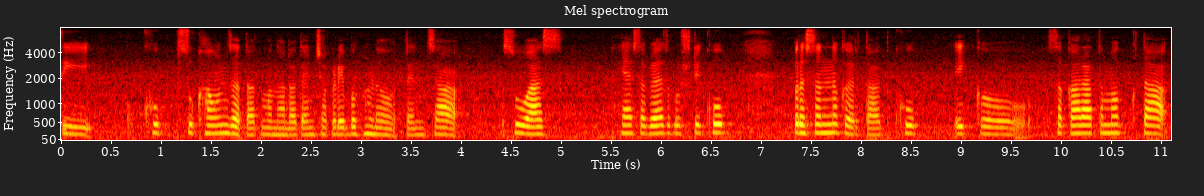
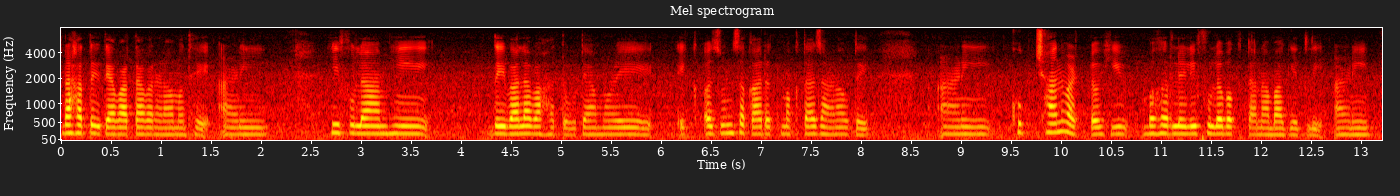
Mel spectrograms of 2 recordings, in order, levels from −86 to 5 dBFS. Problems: none marked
